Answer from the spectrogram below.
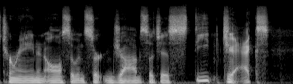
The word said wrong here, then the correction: steeplejack: It's steeplejack. First of all, I mispronounced it. Steeplejack.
